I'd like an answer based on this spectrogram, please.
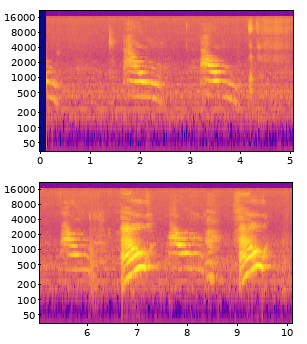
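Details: A Siamese cat, seemingly trying to tell its owner something, gives a run of loud, drawn-out meows that bend down in pitch, almost word-like, sounding like "ouch".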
